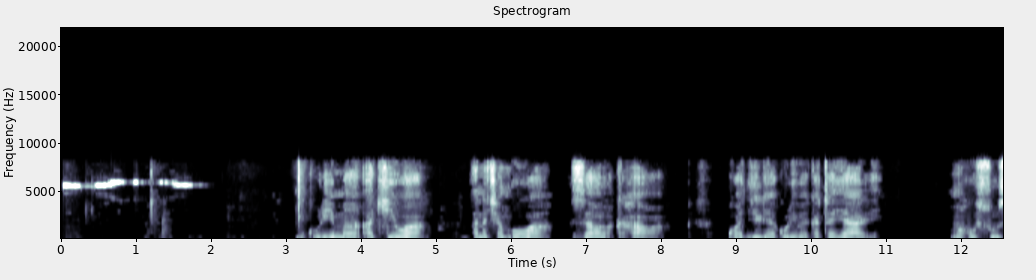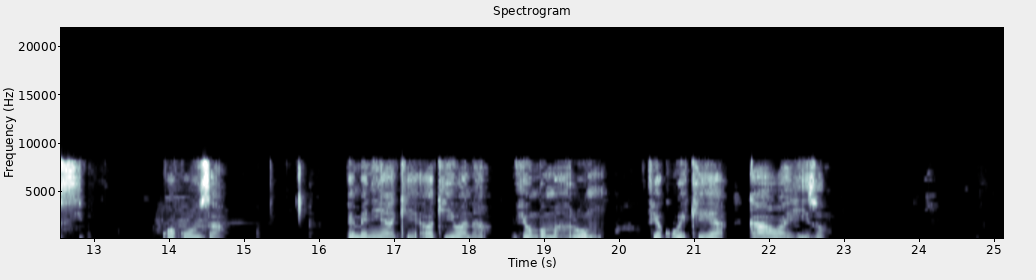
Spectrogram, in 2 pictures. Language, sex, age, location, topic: Swahili, female, 18-24, Dar es Salaam, agriculture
